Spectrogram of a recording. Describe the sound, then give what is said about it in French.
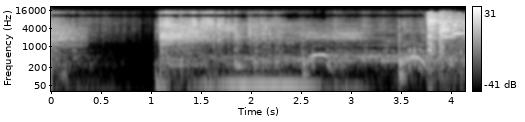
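Large shop window glass shattering: after near silence, a sudden loud crash bursts out and turns into a sustained rush of breaking, scattering glass, with another sharp burst near the end. “alors que j'étais assis tranquillement derrière mon bureau, la grande vitrine vole en éclats.”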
